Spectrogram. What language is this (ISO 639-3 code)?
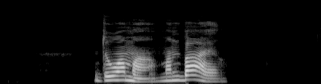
lav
